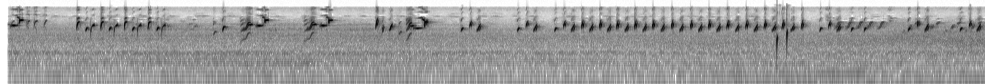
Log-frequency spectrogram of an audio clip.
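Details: Pet European goldfinch singing a lesson song meant for other caged goldfinches: rapid high twittering phrases of short sharp notes, then a long run of evenly repeated chirps with a few buzzy slurred notes mixed in.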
